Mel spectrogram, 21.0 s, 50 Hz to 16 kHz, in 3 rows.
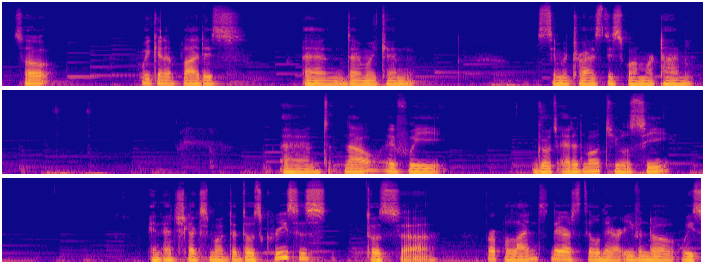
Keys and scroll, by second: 3.6 Up, 4.1 Up, 4.9 Up, 5.4 Up, 7.4 alt+a, 7.8 Tab, 8.3 Up, 12.3 Up, 12.9 Up, 14.3 Up.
